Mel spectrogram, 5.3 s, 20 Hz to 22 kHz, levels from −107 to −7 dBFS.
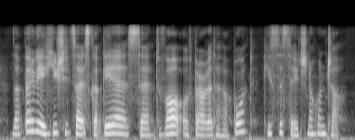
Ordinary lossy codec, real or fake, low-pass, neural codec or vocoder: none; fake; 9.9 kHz; autoencoder, 22.05 kHz, a latent of 192 numbers a frame, VITS, trained on many speakers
